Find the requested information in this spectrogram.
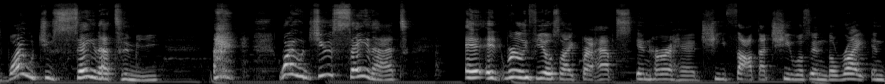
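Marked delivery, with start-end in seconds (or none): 0.0-4.1 exaggerated indignation with swooping pitch on the question; mock indignant. Viewer acting out Mika's response to the teasing, mock indignant. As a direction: play up being affronted, pitch leaping up.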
